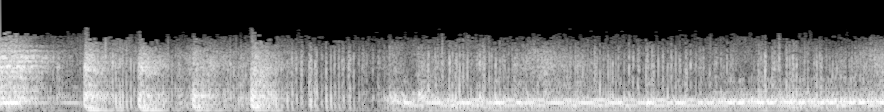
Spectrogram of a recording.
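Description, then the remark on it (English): A few sharp, hard raps of knuckles on a door come in quick succession over the first two seconds, then give way to a steady, low droning hum that holds to the end. “With the sharp rapping of hard knuckles against the door, echoed by the thumping of her heart, Lois presses back against the wall, her eyes wide.”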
